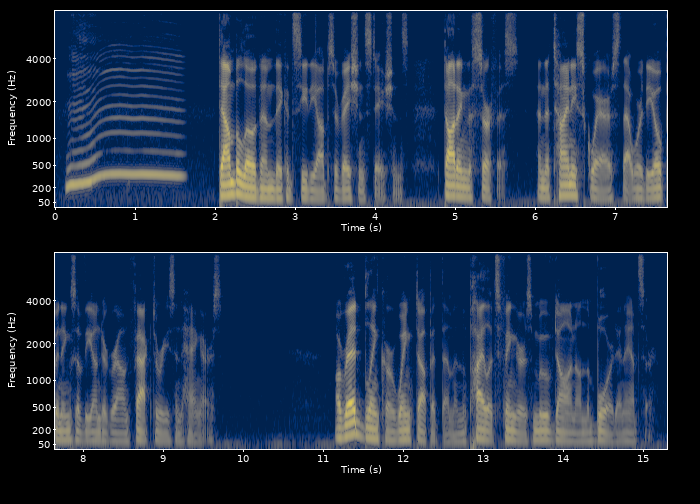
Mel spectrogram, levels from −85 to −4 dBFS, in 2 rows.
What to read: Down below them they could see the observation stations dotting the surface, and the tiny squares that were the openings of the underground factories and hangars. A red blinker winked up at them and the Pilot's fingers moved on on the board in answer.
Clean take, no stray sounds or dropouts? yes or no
no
